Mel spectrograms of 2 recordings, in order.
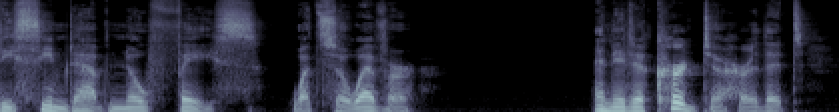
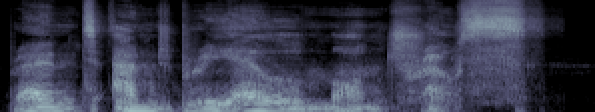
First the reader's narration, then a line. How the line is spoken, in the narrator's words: rasped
